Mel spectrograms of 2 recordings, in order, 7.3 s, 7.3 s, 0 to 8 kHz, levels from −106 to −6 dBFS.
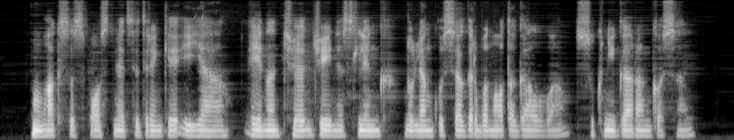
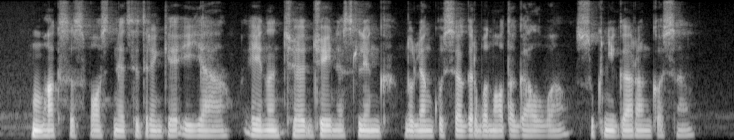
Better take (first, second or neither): second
